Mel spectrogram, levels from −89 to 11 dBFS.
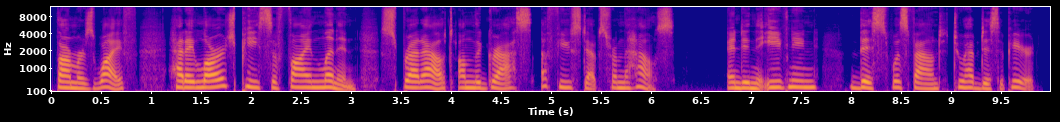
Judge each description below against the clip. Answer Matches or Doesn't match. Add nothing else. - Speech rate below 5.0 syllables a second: Doesn't match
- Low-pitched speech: Doesn't match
